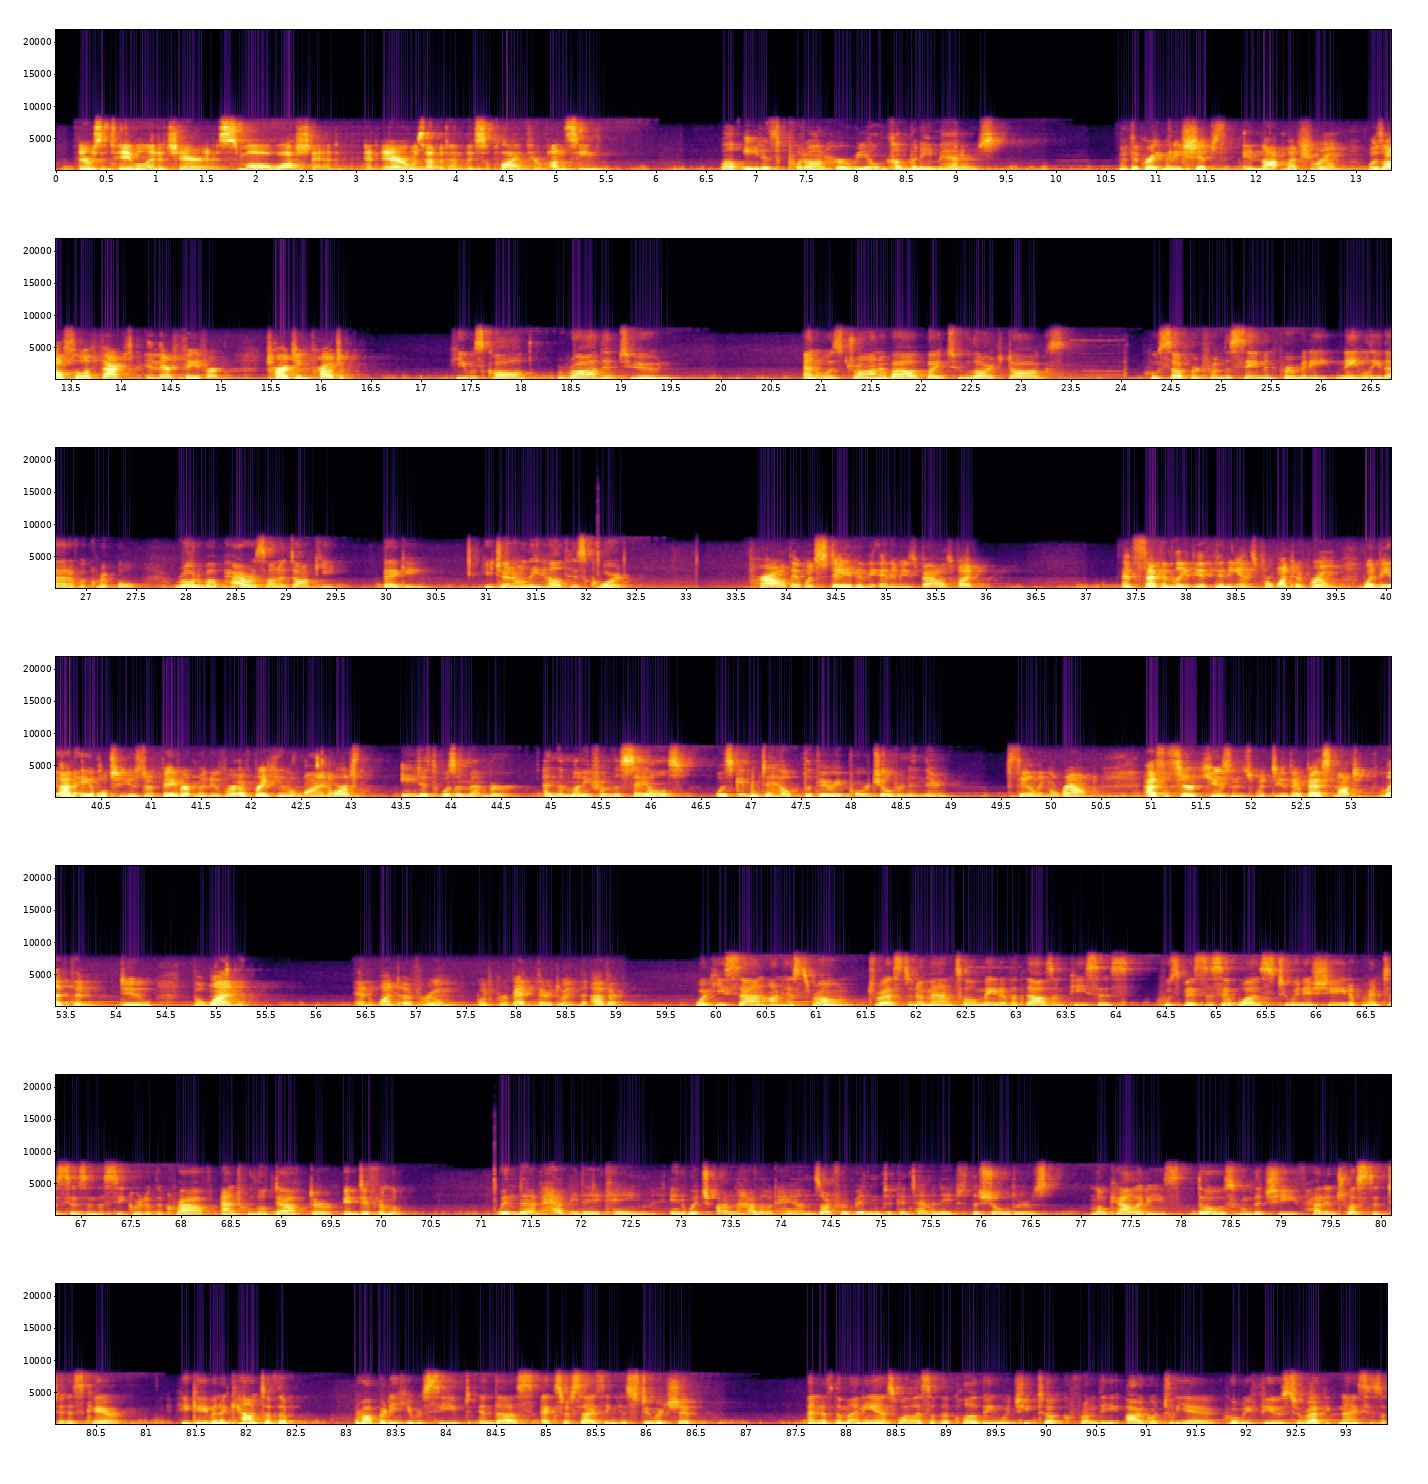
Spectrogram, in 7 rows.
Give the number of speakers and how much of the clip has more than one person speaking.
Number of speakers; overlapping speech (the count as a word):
four, no overlap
